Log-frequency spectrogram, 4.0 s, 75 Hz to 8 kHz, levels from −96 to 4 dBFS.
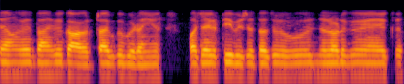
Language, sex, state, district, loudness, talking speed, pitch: Garhwali, male, Uttarakhand, Uttarkashi, -18 LUFS, 220 wpm, 125 Hz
